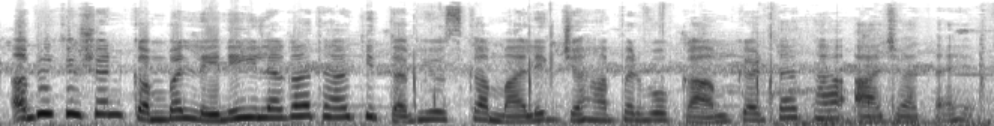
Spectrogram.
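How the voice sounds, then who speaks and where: A woman narrates a moral cartoon tale in a scripted storytelling style. Her pitch is middling, and there is clear background noise behind her voice. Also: expressive, normal speed.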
